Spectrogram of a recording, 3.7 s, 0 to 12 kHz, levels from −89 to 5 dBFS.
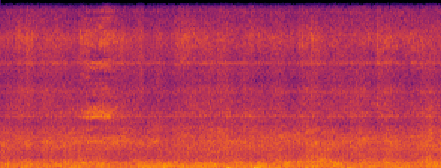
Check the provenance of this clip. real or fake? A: fake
